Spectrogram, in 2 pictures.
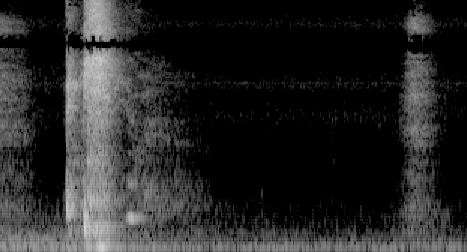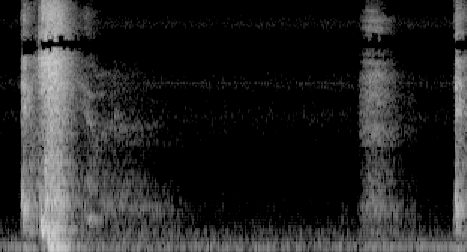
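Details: Tickly sneezing fit: two strong sneezes, each with a quick breath in before the burst, with softer sniffs between.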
